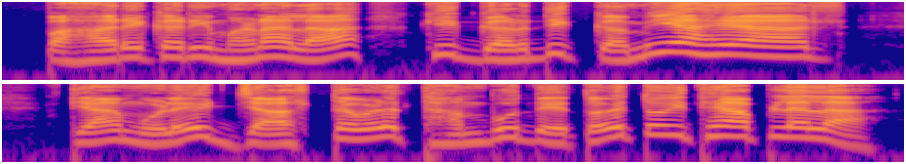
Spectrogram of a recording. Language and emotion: Marathi, happy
